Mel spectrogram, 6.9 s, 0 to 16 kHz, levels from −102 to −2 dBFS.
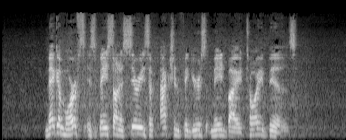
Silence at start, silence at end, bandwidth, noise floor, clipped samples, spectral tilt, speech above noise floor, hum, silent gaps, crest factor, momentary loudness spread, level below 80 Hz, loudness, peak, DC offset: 0.9 s; 1.05 s; 11.5 kHz; -60 dBFS; under 0.1%; -4 dB/octave; 41 dB; none; none; 20 dB; 10 LU; -68 dBFS; -19 LUFS; 0 dBFS; under 0.1%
